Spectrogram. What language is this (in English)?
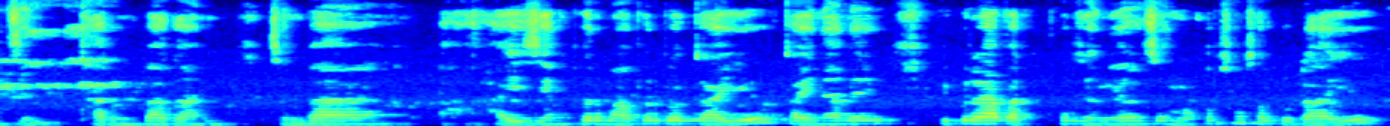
Bodo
